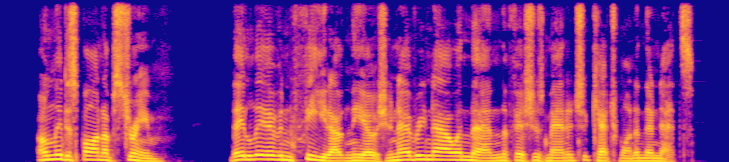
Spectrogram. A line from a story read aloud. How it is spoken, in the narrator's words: said Smythe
